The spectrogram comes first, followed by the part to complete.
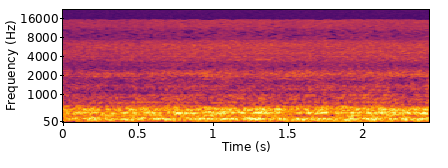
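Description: Low, steady background hum with no distinct sound events.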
